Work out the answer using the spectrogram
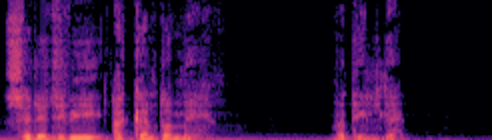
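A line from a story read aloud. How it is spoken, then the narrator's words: Firm but not stern. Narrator (Italian): disse con tono fermo che badò a non improntare di severità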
